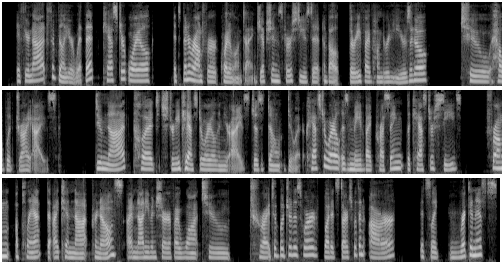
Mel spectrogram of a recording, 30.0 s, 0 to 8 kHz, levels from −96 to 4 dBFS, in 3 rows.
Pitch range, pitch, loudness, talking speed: 170-215 Hz, 185 Hz, -24 LUFS, 160 wpm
